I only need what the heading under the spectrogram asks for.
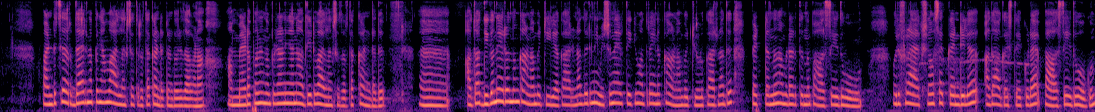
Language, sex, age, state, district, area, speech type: Malayalam, female, 18-30, Kerala, Ernakulam, rural, spontaneous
